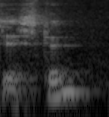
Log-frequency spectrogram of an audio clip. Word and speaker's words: Siston: The last bridge you came to was Siston Bridge, which is pronounced Siston.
